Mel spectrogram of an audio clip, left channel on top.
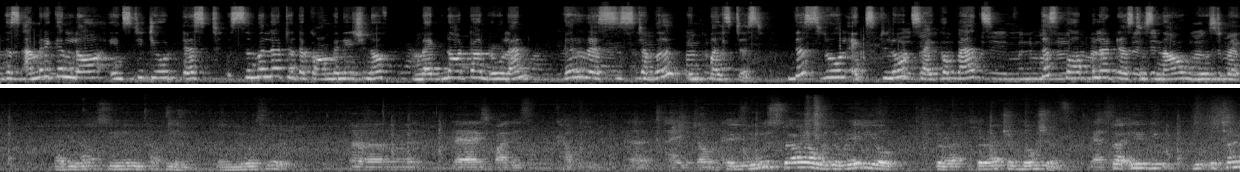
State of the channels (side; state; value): both; different; correlation 0.00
